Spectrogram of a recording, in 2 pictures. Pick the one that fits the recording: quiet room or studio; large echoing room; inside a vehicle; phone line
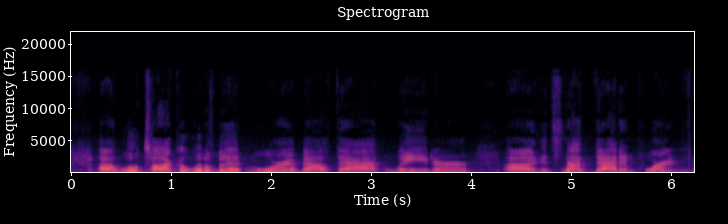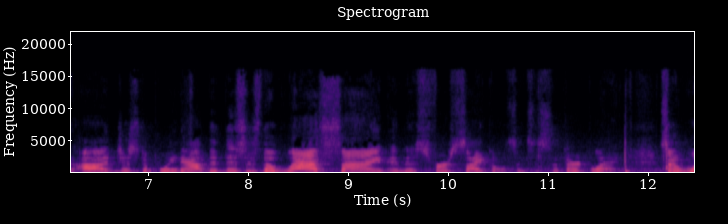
large echoing room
